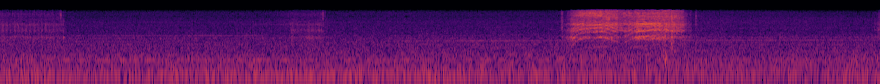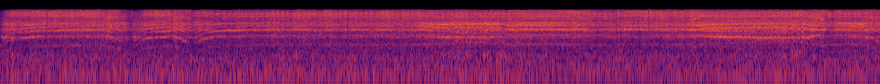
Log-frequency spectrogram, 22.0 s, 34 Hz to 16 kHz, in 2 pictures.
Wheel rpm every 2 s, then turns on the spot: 10, 10, 0, 60, 30, 20, 110, 160, 160, 160, 150.
0-2 8-10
